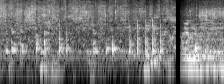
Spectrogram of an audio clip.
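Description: Onions cooking in a pan for spaghetti, a dense, steady sizzle of frying with repeated stirring scrapes and clinks of a utensil against the pan, close up, broken by one brief gap before the sizzle resumes louder.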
